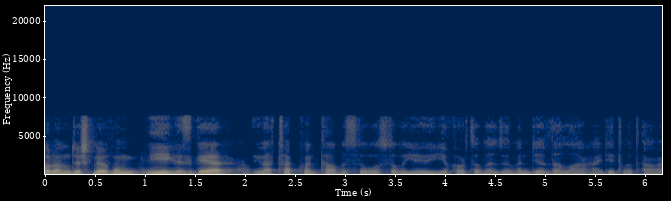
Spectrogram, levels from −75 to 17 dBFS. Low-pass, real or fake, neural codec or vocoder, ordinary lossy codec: none; fake; codec, 16 kHz, 0.5 kbps, FunCodec, trained on LibriTTS, 25 frames a second; none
